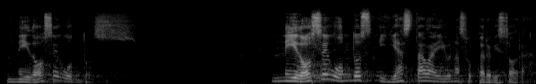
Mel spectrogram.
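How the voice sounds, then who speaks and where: A man's voice: mid-range voice, moderate pace. A man with a Mexican accent, a pastor telling a story in a sermon and acting out the people in it. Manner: animated storyteller who acts out the people in the story. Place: church hall. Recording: long hall reverb.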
